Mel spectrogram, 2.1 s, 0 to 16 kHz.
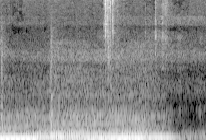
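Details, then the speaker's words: Hyundai i20 stalling a month after service, scope on crank sensor signal: low uneven engine rumble wavers then dies within two seconds; no rpm signal on cranking, crankshaft position sensor needs replacing. "there we go guys we've caught the fault in action check out a uscope signal has now gone car is still running"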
